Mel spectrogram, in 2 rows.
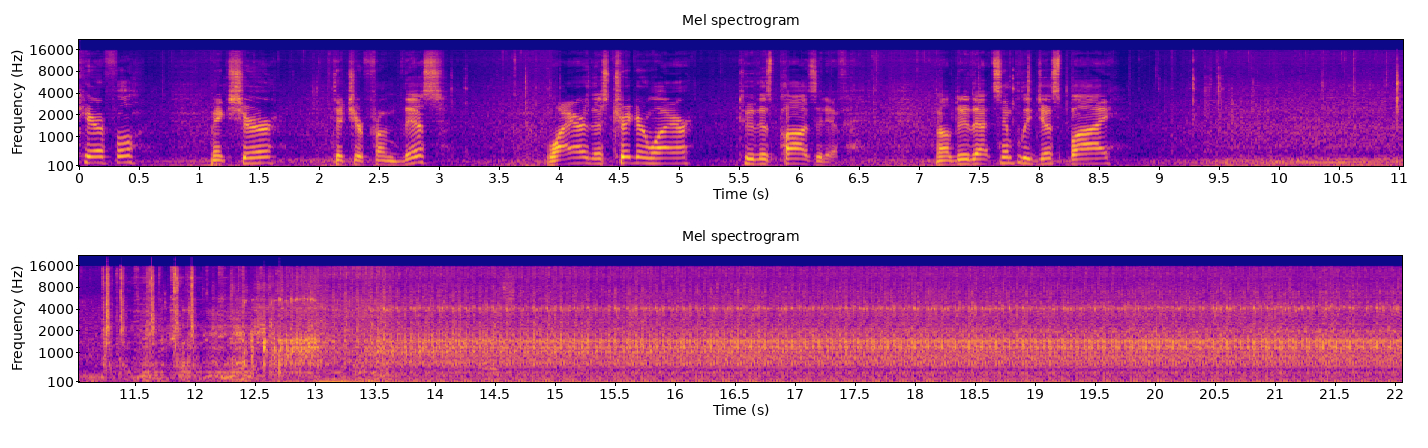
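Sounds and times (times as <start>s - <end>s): sharp electrical clicks: 7.6s - 19.2s
starter motor cranking: 11.2s - 22.0s
diesel engine idling: 11.4s - 22.0s.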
